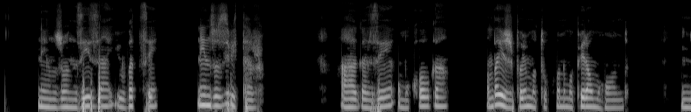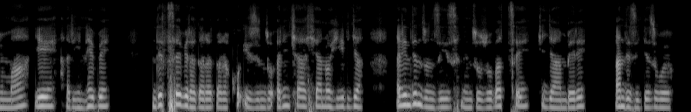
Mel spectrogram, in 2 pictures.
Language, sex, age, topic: Kinyarwanda, female, 25-35, health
